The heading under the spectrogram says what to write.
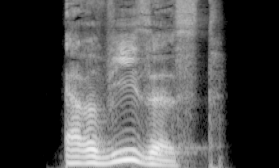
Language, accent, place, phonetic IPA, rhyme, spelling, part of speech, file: German, Germany, Berlin, [ɛɐ̯ˈviːzəst], -iːzəst, erwiesest, verb, De-erwiesest.ogg
- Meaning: second-person singular subjunctive II of erweisen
